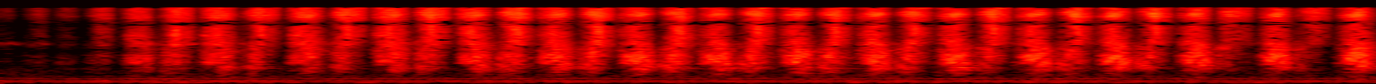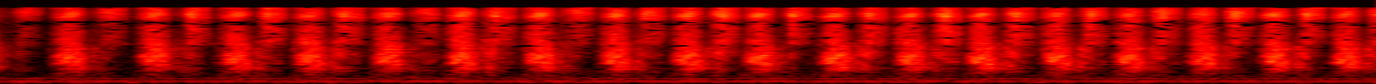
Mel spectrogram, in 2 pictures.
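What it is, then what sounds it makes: Ballpoint pen scratching on a paper sketchbook page. A ballpoint pen scratches quick strokes across the page of a large white paper sketchbook lying on fabric. The scratching comes as a steady run of rapid, dry, bright strokes, about two or three per second, with a hissy, high-pitched texture and almost no low end.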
